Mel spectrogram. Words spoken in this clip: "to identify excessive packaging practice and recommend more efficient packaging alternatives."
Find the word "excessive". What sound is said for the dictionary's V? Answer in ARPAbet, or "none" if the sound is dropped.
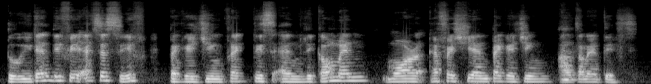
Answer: F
